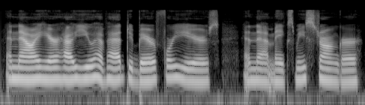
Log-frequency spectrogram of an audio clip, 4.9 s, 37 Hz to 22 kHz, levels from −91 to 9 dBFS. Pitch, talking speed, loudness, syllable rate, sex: 170 Hz, 210 wpm, -18 LUFS, 4.3 syllables/s, female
